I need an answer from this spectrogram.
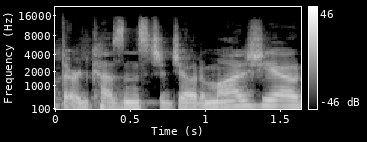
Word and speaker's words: DiMaggio: So, my name is Debbie Deaggio, third cousins to Joe Deaggio. just sometimes people get my name misspell my name or mispronounce it. So if I say Joe Deaggio they get it.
